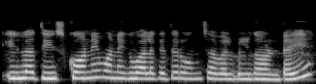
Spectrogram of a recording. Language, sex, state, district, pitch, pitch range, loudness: Telugu, female, Telangana, Nalgonda, 270 Hz, 255-285 Hz, -15 LUFS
